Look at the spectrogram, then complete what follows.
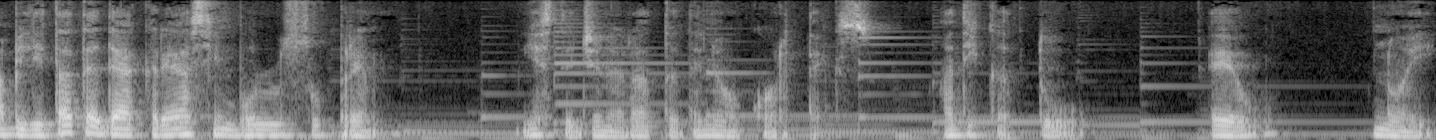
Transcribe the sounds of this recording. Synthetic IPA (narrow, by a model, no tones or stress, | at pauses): abilit̪at̪ead̪e̞akɾe̞asimbo̞lulsupɾe̞mje̞st̪e̞d͡ʒe̞ne̞ɾʔat̪əd̪e̞ne̞oko̞̰rt̪e̞ksad̪ikə̰t̪ṵ | e̞w | no̞j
